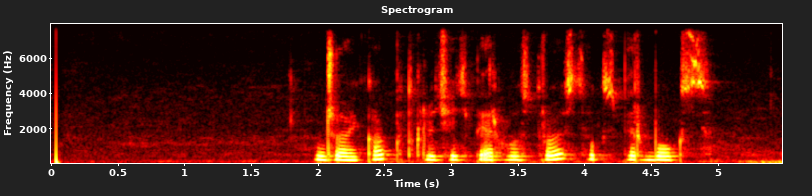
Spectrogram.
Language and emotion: Russian, neutral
